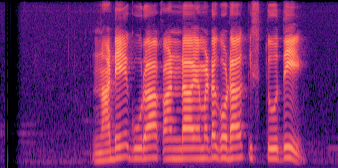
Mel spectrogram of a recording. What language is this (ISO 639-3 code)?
sin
